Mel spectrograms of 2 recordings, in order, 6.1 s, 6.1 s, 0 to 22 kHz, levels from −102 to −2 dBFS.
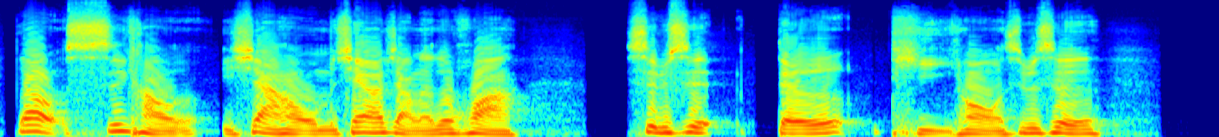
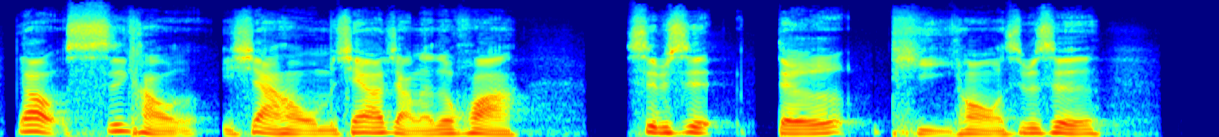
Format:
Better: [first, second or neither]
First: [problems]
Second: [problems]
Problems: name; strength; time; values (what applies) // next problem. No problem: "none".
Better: second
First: distortion; slight; 10 dB below the speech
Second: none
